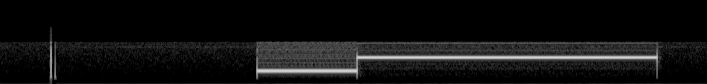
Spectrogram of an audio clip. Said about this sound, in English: Pager test, siren test to follow. Repeating, Warren County with your 1805 pager test, siren test to follow.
